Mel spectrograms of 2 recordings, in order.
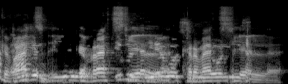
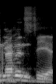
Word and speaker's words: Kvaratskhelia: Yeah, Kvaratskhelia. That's how you say his name. Even Kvaratskhelia.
